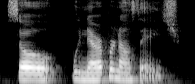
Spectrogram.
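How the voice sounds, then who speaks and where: A woman, a native Spanish speaker with a Spanish accent, teaching a slow language lesson like a dictation, deliberately repeating words and sounds for the learner. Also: fairly low pitch, fairly even intonation, dark tone.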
